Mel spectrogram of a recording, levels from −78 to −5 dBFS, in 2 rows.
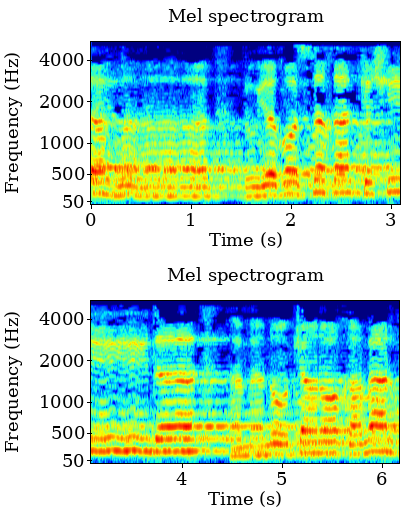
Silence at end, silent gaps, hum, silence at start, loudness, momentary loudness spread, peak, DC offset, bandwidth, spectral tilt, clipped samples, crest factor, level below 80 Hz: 0 s; none; none; 0 s; -19 LUFS; 6 LU; -2 dBFS; under 0.1%; 5.4 kHz; -8 dB/octave; under 0.1%; 16 dB; -56 dBFS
